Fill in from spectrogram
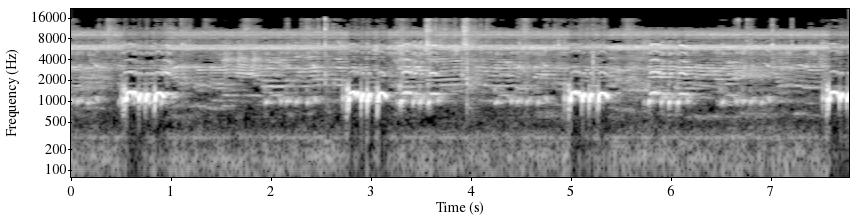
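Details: Local zebra dove in active song, played to lure other doves into singing: four rolling phrases of rapid mellow coos about every two seconds, gentle coos between them, a steady shrill background tone.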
